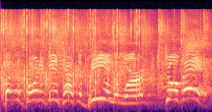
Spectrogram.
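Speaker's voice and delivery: high, driving preacher's voice; full-force preaching. Real, not acted.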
